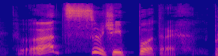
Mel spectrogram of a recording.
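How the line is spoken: Furious, through gritted teeth. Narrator (Russian): процедил он сквозь зубы с яростью, намного превосходившей мою

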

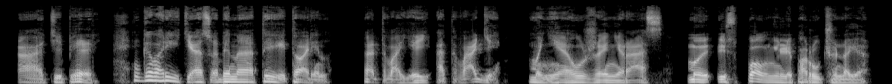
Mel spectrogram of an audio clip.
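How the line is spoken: Hoarse, agitated. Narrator (Russian): как всегда в минуту волнения хрипло произнес Торин

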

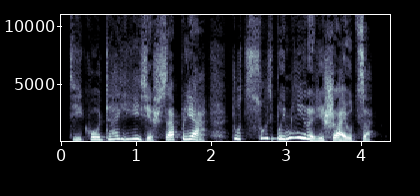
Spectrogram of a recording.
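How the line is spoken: Hissed. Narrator (Russian): прошипел он

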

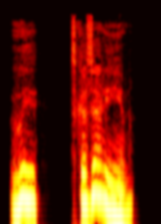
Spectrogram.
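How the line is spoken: Hoarse. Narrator (Russian): хрипло вымолвил Ранд

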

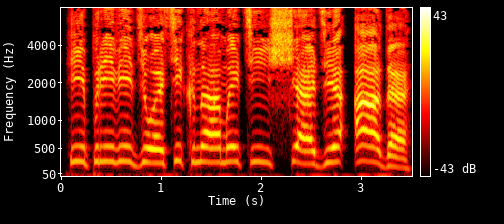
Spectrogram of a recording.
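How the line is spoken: Shouted out. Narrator (Russian): выкрикнула миссис Кармоди

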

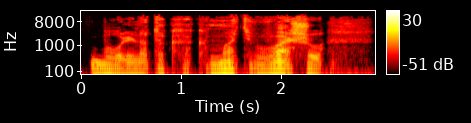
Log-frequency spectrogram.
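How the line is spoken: Strained groan. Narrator (Russian): с трудом простонал я

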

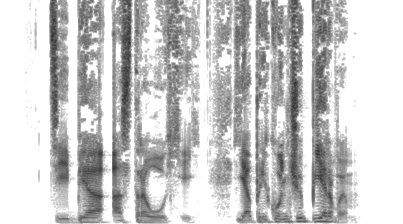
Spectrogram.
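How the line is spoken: Wheezed by a runt. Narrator (Russian): просипел недомерок

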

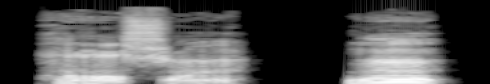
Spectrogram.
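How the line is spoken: Questioning growl. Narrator (Russian): вопросительно прорычал он

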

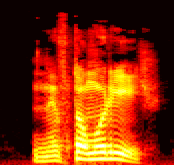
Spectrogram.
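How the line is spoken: Grumbling. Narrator (Ukrainian): буркнув Рон

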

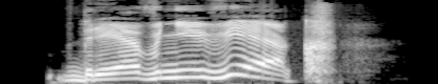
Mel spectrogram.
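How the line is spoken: Shouted. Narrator (Russian): закричал Кусандра

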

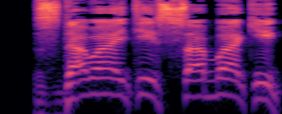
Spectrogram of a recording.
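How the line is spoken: Shouting crowd. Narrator (Russian): кричали турки

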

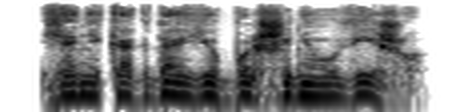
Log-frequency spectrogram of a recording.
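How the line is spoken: Whisper. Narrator (Russian): прошептал он

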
